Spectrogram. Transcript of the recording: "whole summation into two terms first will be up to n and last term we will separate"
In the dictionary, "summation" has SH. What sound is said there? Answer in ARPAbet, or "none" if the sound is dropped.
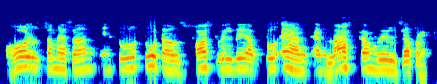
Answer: S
